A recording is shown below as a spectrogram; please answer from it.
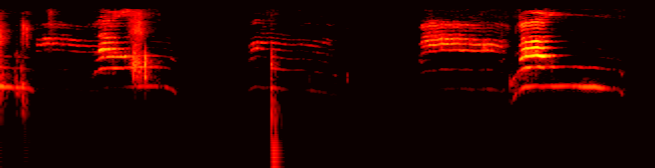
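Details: Foster kittens Yuki and Piyo at their meal; a few clear high mews with stacked harmonics, one rising then falling, separated by quiet gaps and a sharp click.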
